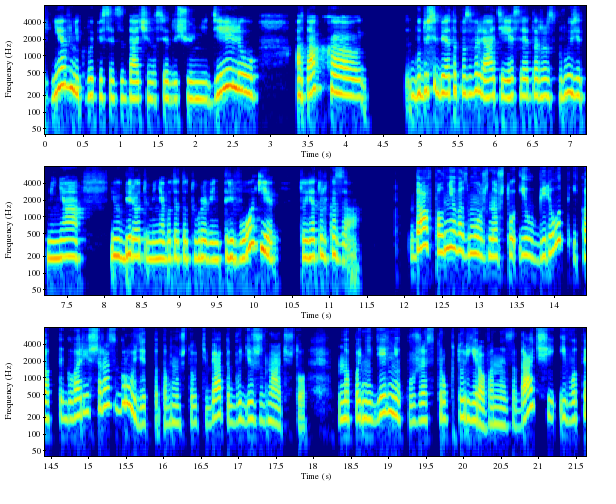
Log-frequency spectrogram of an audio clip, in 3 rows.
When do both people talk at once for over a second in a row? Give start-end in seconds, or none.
none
